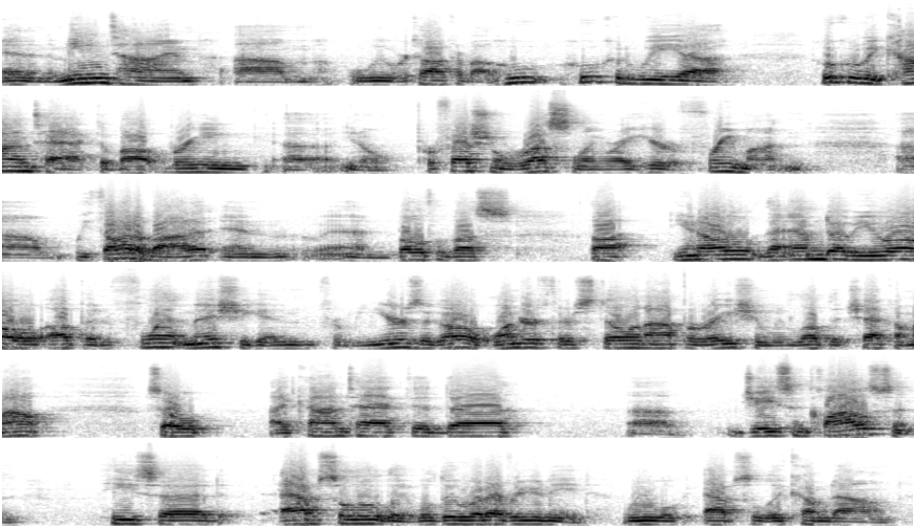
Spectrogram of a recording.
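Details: Adult male speaker; ordinary speech.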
